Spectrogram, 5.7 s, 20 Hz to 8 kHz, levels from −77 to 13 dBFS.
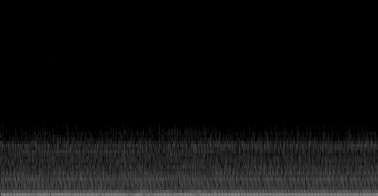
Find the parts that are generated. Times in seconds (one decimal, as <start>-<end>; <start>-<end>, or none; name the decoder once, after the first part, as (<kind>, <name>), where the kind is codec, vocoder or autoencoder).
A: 0.0-3.6 (vocoder, BigVGAN v2); 5.3-5.7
